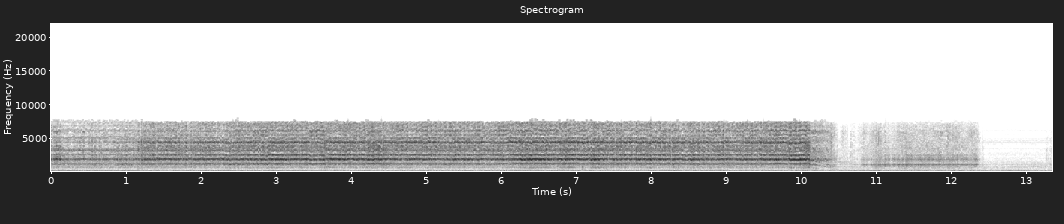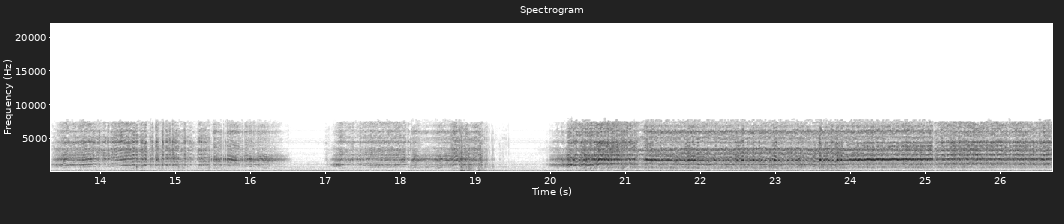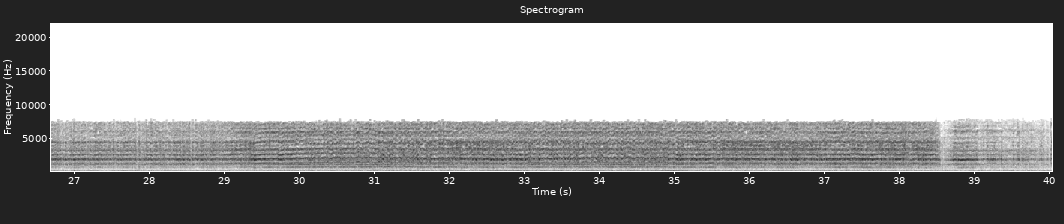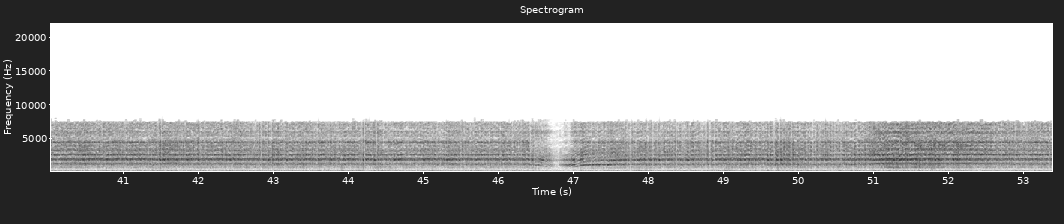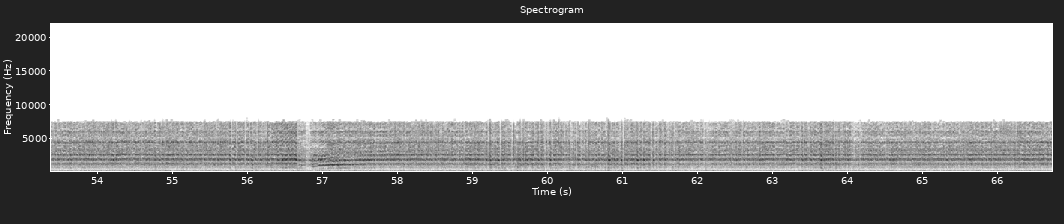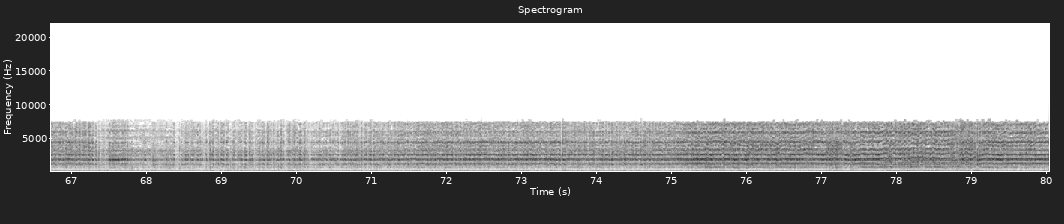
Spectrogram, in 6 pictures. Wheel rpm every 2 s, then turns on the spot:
160, 160, 170, 160, 160, 50, 30, 120, 50, 20, 120, 160, 160, 170, 160, 160, 160, 160, 160, 160, 170, 170, 170, 120, 160, 160, 170, 170, 160, 160, 170, 170, 170, 170, 170, 170, 170, 170, 160, 170.
10-12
